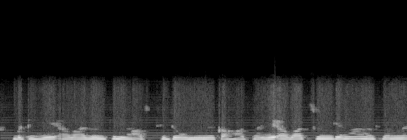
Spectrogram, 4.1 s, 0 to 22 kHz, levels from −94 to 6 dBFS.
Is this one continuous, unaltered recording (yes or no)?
yes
